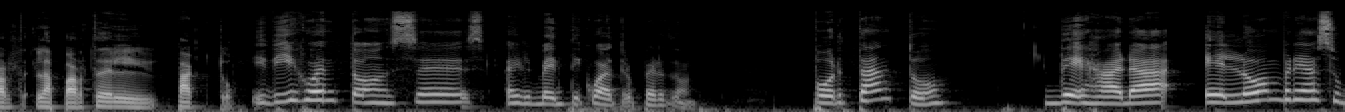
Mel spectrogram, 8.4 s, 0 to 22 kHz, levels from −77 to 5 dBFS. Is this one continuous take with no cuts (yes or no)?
no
